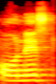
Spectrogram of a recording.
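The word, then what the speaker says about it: honest: एन ऑनेस्ट मैन।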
